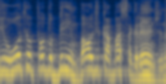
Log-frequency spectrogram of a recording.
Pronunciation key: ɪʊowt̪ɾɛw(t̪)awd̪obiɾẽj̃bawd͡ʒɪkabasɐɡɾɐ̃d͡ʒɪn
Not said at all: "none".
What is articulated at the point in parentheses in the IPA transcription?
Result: t̪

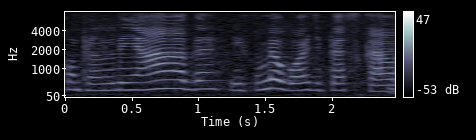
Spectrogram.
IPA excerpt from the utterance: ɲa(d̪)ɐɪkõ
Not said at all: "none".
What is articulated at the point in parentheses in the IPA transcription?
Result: d̪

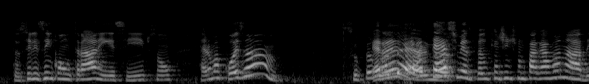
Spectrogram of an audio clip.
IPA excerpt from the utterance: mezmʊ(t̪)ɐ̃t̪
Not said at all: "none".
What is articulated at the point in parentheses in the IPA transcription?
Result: t̪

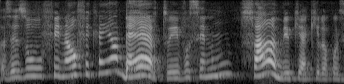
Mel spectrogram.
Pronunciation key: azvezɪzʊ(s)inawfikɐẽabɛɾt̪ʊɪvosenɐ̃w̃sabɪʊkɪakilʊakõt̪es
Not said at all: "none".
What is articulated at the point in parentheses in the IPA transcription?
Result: f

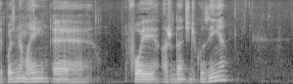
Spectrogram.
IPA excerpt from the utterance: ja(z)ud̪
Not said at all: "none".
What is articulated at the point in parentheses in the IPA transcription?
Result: ʒ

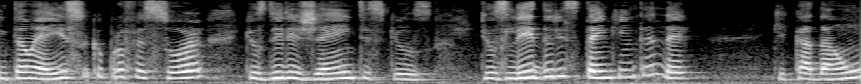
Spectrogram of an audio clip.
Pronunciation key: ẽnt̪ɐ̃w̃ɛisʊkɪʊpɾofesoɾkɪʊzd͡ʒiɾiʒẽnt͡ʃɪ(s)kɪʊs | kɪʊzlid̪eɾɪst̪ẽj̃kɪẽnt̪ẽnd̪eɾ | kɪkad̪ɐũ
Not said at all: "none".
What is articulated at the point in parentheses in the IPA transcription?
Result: s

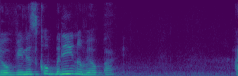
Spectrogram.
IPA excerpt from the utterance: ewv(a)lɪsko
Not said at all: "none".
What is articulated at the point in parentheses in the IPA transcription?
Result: i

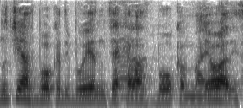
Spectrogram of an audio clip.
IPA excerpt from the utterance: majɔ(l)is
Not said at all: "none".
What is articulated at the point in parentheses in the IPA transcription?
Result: ɾ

